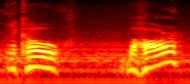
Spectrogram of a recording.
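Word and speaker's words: Nicole Behar: We got Nicole Bahar. That's how you pronounce that.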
